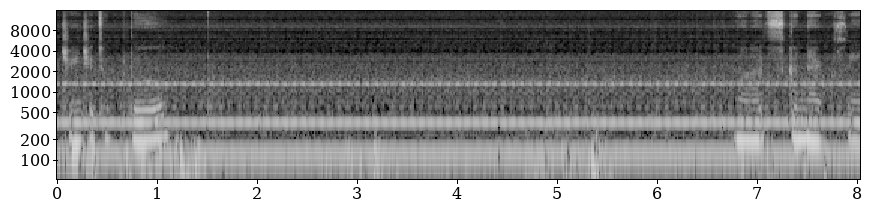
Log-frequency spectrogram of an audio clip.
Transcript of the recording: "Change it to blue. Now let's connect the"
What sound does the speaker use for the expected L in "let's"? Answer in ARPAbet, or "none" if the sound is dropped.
N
